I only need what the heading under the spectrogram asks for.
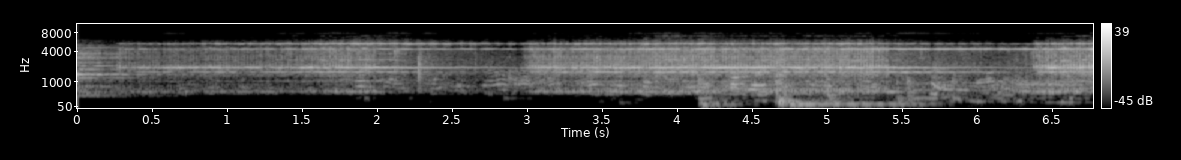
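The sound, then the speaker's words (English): A telephone bell rings continuously and loudly for several seconds, a shrill metallic trill with brief muffled voice-like sounds underneath partway through. “Shove that phone over, will you, partner? Well, who are you buzzing on the Alexander Graham, Judge?”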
